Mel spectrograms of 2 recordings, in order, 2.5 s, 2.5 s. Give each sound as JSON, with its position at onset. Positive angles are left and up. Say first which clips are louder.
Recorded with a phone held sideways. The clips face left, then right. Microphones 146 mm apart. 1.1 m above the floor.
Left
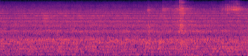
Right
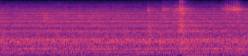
{"t": 0.0, "sound": "running water", "louder": "left 1 dB", "side_deg": 85, "distance_m": 3.0}
{"t": 1.5, "sound": "a camera shutter", "louder": "left 1 dB", "side_deg": 65, "distance_m": 3.5}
